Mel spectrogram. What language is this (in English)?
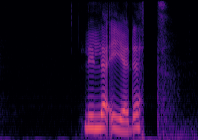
Swedish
